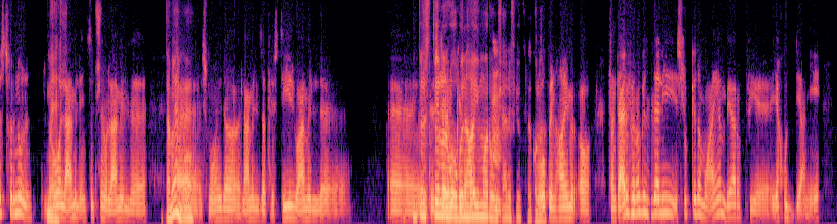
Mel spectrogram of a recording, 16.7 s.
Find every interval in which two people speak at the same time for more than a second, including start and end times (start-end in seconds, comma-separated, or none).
8.3-9.5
